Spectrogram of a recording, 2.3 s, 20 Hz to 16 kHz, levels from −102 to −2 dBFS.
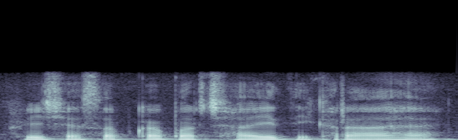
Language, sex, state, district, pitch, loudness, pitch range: Hindi, male, Jharkhand, Deoghar, 105 Hz, -20 LUFS, 105-115 Hz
